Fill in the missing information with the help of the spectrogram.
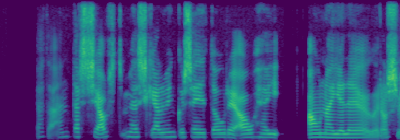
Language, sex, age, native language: Icelandic, female, 11, Icelandic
